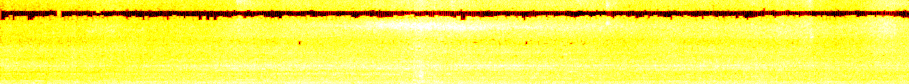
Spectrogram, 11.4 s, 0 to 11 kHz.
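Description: JR 205 series electric commuter train rolling past, a steady rumble of wheels on rail that swells slightly around the middle.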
